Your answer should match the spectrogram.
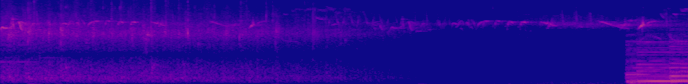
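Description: Faint birdsong of many short, quick chirps from a nature-sound bed, over the fading tail of soft music that dies away about five seconds in. The music starts again just before the end.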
